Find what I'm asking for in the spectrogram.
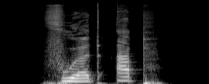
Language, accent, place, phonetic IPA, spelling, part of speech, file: German, Germany, Berlin, [ˌfuːɐ̯t ˈap], fuhrt ab, verb, De-fuhrt ab.ogg
- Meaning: second-person plural preterite of abfahren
